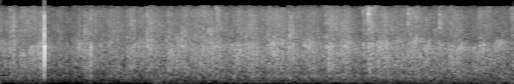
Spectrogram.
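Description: An audience claps to welcome an expert panel. The applause is steady and moderately soft, with one sharp crack early on among the even patter of many hands.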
